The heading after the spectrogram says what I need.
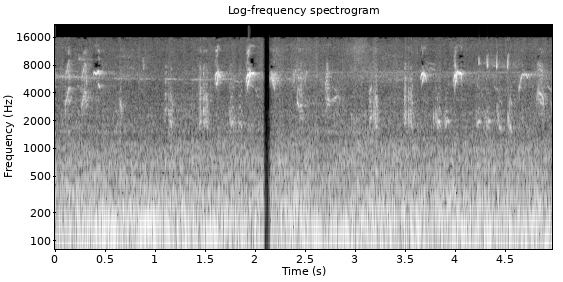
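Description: Bull-headed Shrike giving scattered, irregular high chirps and squeaky notes, some thin and whistled, over a steady low rumble of background noise.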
